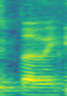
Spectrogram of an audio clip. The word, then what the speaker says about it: Bowie: Bowie himself said it was Bowie.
